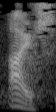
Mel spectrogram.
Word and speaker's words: eis: But even if you want to just go with the word believe or faith, the Greek term is pistuin, ice, E-I-S, pronounced like I-C-E.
